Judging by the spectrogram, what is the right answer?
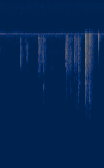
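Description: Quiet, close keystrokes on a computer keyboard while typing HTML, coming in small irregular clusters of taps that grow slightly louder and quicker toward the end, with no talking.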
